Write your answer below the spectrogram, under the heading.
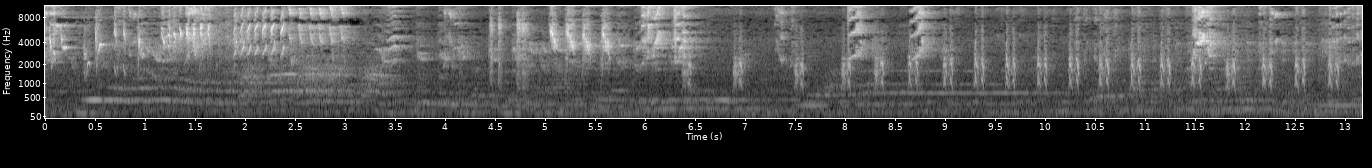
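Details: Lure recording of long-tailed shrike in extended 'roll' song for coaxing silent birds and tutoring others: scratchy buzzing bursts, then a long string of sharp dry clicks and chips at a quickening pace.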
